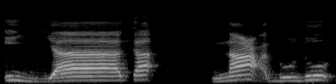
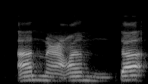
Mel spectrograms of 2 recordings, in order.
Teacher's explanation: عین کو حلق سے ادا کرنے کی کوشش کریں گی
